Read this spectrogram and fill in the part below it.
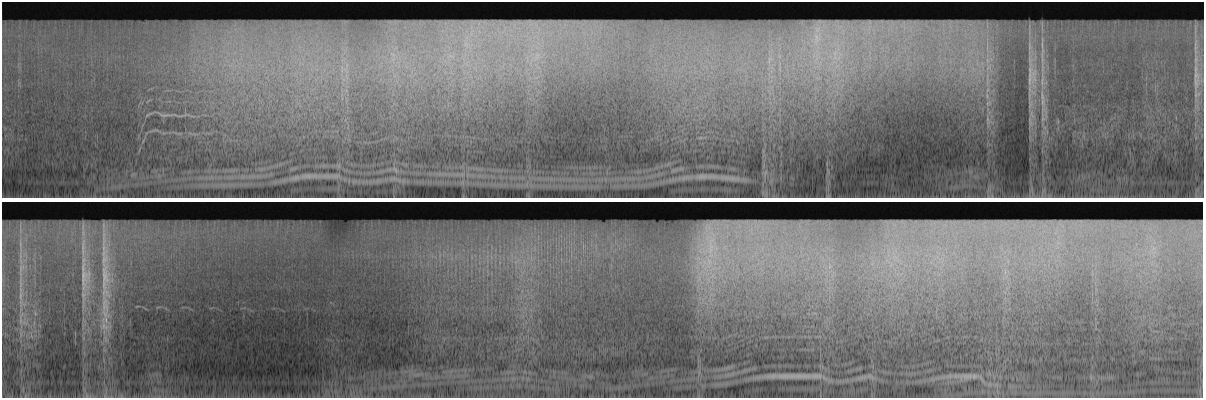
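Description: A jet ski engine whines and revs up and down.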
